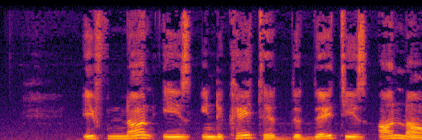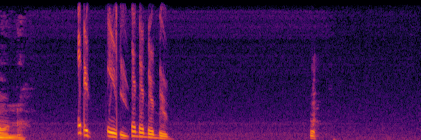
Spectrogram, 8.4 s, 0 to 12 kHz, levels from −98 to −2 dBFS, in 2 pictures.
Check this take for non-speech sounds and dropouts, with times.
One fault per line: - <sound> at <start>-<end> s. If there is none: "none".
- chirp at 5.0-6.0 s
- laugh at 7.3-7.4 s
